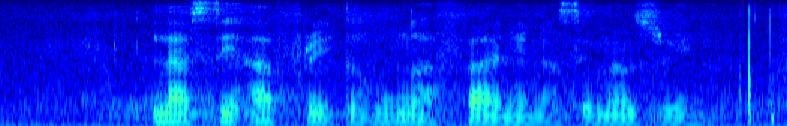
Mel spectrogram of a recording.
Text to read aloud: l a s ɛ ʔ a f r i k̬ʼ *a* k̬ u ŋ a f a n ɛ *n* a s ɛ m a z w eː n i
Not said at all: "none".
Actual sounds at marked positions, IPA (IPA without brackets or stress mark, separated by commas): a, n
